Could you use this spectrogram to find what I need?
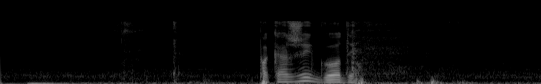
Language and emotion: Russian, sad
